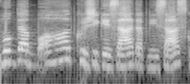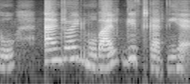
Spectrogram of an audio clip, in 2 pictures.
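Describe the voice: A woman with a fairly bright tone speaks slowly, her intonation lively. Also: medium pitch for a woman.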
